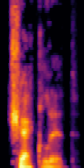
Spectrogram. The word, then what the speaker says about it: chocolate: Many people say all the letters chocolate, but in English we say checklet.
